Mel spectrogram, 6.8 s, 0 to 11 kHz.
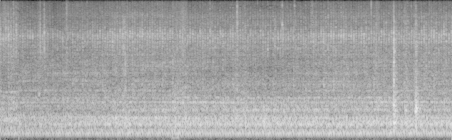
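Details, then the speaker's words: Massey Ferguson MF711 hydrostatic skid loader after sitting 20–25 years, magneto rebuilt and carburetor rebuilt: small petrol engine runs steady with a light, slightly knocky diesel-like beat but good throttle response; normal running. "we got this old girl going again kind of sounds like a little diesel it's a little niky but uh good throttle response"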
